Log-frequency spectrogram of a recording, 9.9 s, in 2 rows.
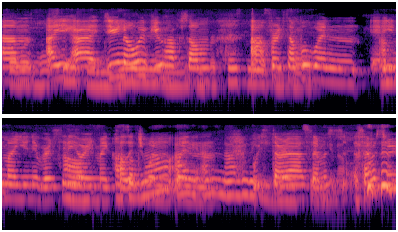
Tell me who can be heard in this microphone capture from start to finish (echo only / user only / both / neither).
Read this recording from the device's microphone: both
